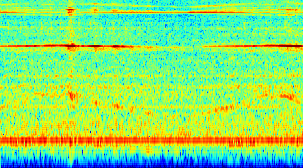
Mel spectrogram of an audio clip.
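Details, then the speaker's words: DIY-kit AC inverter driving an AC induction motor/generator, foot-pedal throttle from maximum rpm then speed changed: smooth even high whine drifting slightly with speed, no knocks or grinding; healthy. "you can hear it spin up see it spin up a little bit so right now it's going maximum rpm so I can change"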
